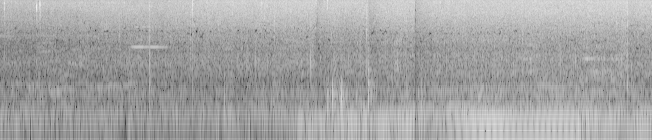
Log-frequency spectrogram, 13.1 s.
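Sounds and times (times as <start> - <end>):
dough sizzling in oil: 0.0 - 13.0
low hum: 8.1 - 11.8.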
